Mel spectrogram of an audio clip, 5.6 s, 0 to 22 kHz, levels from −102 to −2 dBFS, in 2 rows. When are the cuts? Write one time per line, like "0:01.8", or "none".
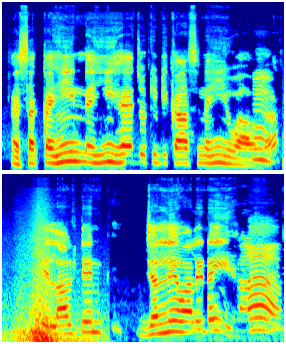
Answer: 0:03.2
